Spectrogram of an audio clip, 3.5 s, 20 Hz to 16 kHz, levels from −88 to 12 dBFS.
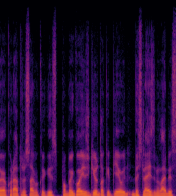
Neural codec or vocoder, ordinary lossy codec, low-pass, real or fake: autoencoder, 48 kHz, 32 numbers a frame, DAC-VAE, trained on Japanese speech; Opus, 64 kbps; 14.4 kHz; fake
